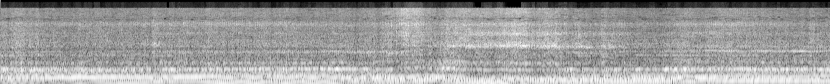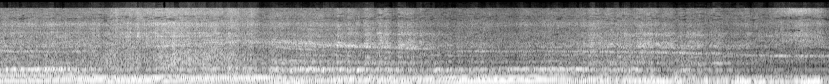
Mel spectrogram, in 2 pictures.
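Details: Engine started after tensioning the throttle cable, revved with several clean smooth blips that settle back without stumbling; healthy throttle response during work on a suspected vacuum leak or idle issue.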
